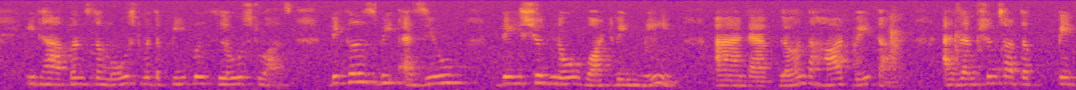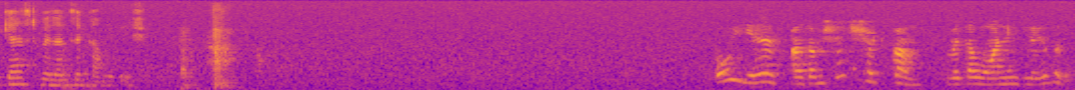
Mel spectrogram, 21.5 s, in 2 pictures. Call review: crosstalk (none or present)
none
